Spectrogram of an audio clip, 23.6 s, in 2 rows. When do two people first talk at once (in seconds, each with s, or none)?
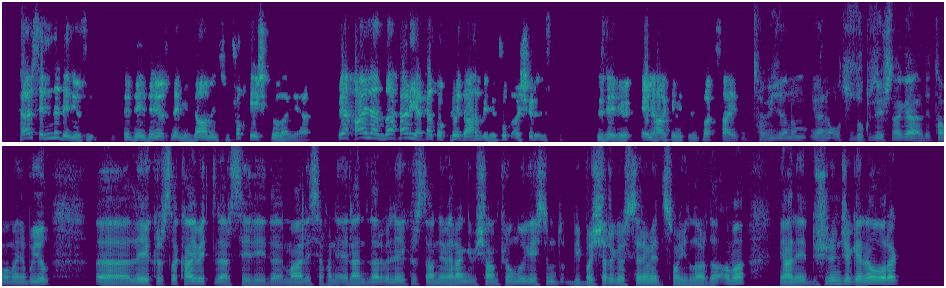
none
